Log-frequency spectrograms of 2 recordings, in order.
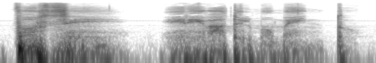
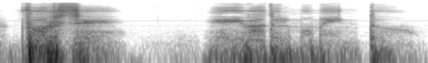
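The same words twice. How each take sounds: The two takes are said the same way.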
